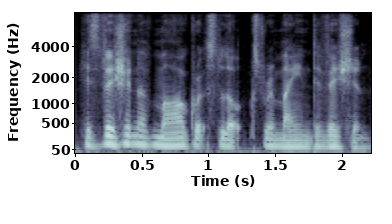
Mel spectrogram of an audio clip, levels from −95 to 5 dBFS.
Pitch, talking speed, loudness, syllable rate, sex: 100 Hz, 215 wpm, -20 LUFS, 6.6 syllables/s, male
